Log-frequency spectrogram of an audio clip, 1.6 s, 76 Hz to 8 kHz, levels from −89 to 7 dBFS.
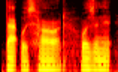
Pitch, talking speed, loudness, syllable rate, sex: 85 Hz, 190 wpm, -21 LUFS, 4.2 syllables/s, male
